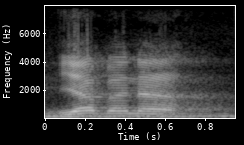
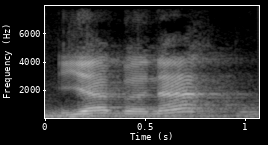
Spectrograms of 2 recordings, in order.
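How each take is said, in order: Both takes have the same delivery.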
